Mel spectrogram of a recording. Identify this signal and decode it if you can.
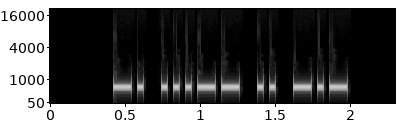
Morse code, heard as a keyed tone, about 30 wpm, 700 Hz. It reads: N3IK
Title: USA Call Signs - 4 Characters - Repeated 3x - 30wpm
